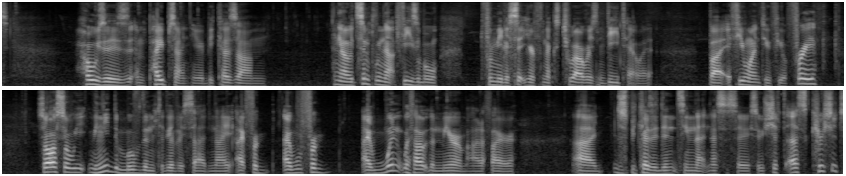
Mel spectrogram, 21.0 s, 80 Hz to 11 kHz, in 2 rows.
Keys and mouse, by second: 0.3-3.5 drag, 2.5 Tab, 3.0 middle click, 3.6 click, 4.3 Tab, 10.8 Tab, 11.4-18.3 middle drag, 16.1-17.8 right drag, 18.8-20.5 middle drag, 20.3 shift+s.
